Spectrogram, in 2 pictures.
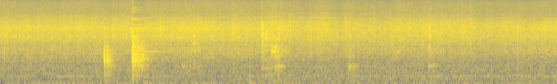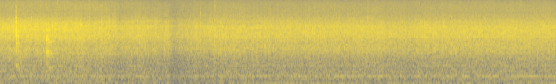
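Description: Bacon lardons and cut mushrooms sizzling steadily in butter in a hot skillet, with a few sharp clicks and taps in the first few seconds.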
